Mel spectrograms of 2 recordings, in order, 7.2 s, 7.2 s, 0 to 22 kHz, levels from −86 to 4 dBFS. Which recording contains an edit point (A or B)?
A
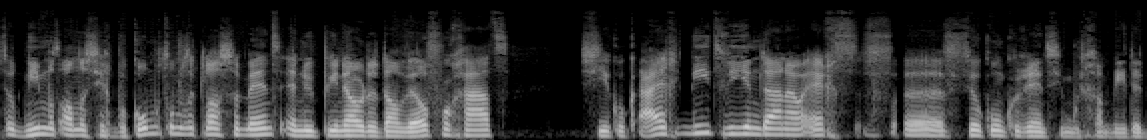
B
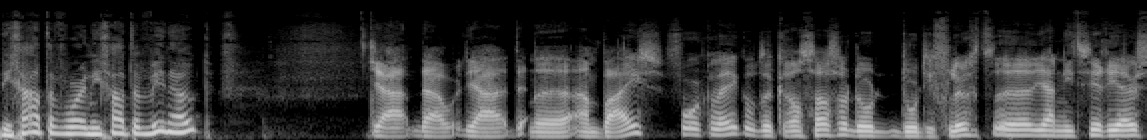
B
